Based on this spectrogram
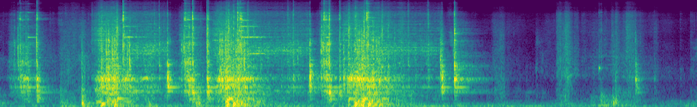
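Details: Golf cart swapped to a brand-new engine, first start attempt after adding gas: several recoil-pull whirs, each dying away without catching or firing; engine won't start.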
